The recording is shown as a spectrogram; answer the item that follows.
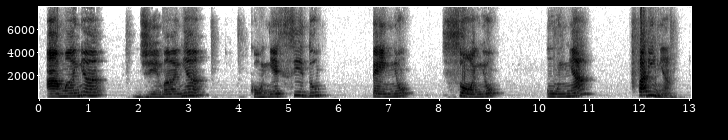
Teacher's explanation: o dígrafo NH, que tem essa sonoridade parecida ao N do espanhol. E também pede uma pronúncia nasalada.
